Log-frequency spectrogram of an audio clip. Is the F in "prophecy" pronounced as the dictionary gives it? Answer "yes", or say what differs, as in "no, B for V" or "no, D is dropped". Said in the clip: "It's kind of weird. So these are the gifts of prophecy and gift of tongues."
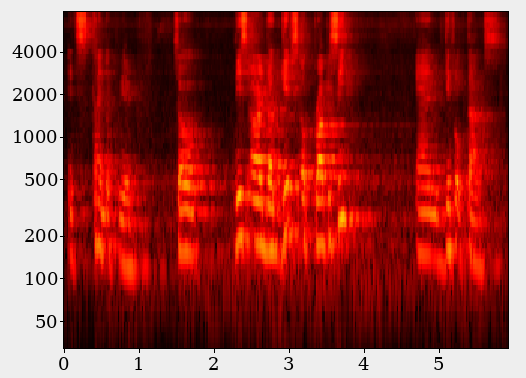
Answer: no, P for F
